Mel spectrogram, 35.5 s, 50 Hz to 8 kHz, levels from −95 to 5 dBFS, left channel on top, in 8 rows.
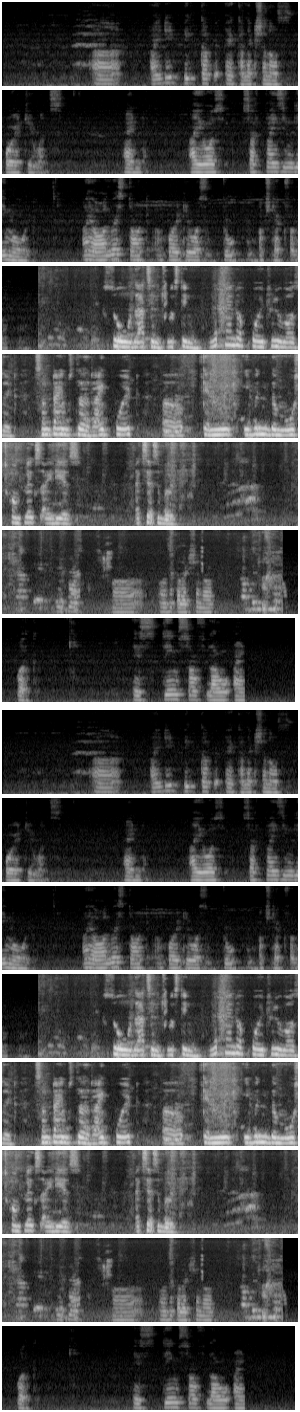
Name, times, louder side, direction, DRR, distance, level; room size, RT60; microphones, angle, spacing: voice 1, 1.0-1.8 2.2-5.3 6.2-6.6 7.2-7.8 8.1-9.3 10.1-13.4 13.9-14.1 14.4-14.8 20.9-21.0 26.5-26.8 27.4-27.9 28.3-29.9 30.8-30.9 31.3-31.5 33.0-34.7, left 2 dB, 50° left, 4.7 m, -34 dB
voice 2, 14.8-18.0 18.3-19.7 20.2-23.4 24.2-25.1 25.7-26.0 26.7-27.3 27.7-27.8 28.2-28.3 30.2-30.9, equal, ahead, 0.3 m, -18 dB
head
